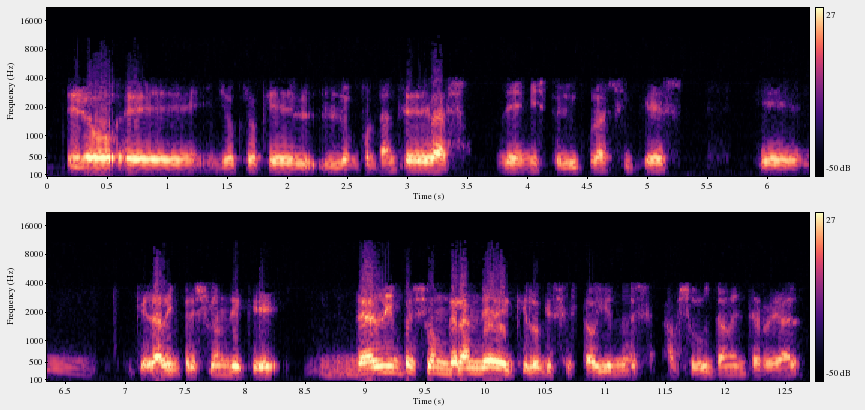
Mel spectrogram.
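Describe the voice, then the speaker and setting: Recorded dry and close with no echo, a man speaks at a fairly slow pace with big swings in loudness. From Basque Country, Bilbao. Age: 50s. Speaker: filmmaker. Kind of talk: interview. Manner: halting.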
